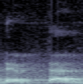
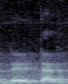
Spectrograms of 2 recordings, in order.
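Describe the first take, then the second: First: The word is said with a b sound. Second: The word is said with no b sound. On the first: The speaker calls it wrong. "बहुत कोई इसको डेप्टर बोलता है" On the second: The speaker calls it right. "बी क्या है, silent है"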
